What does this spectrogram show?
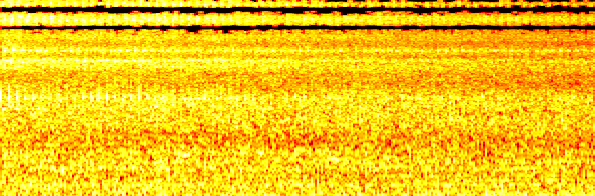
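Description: Electric locomotive and passenger coaches of an Indian Railways express rolling slowly alongside the platform as the train pulls in: a steady, loud low rumble and hum.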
